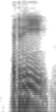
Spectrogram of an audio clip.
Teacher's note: दरअसल संस्कृत के ऋषि स्वर का उच्चारण हिंदी में ऋ मतलब रे और ई यह दोनों का मेलजोल करके हम इसको उच्चारित करते हैं और अर्थात रे व्यंजन ई स्वर हो गया है।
